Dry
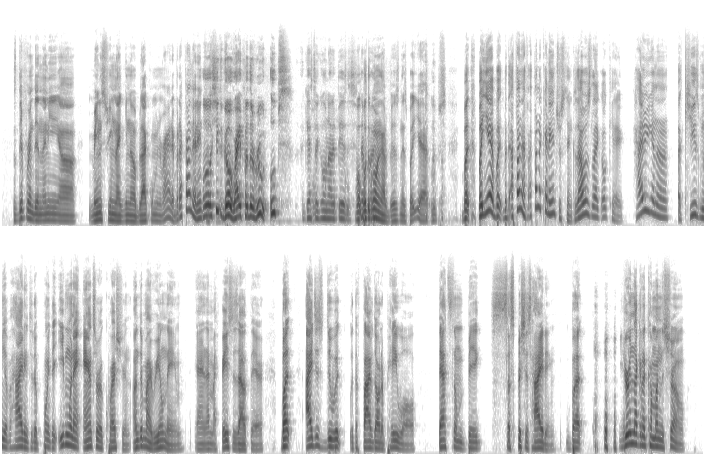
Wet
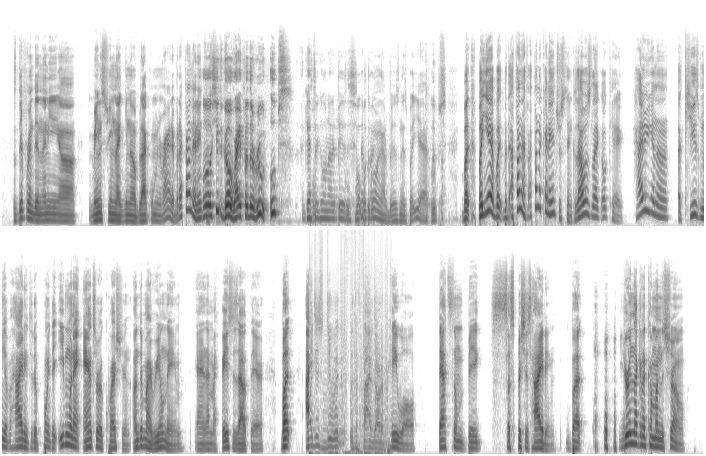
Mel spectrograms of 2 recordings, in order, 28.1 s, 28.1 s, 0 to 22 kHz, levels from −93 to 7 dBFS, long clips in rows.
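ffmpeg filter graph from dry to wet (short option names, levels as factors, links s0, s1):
-filter_complex "[0:a]asettb=1/sr,asplit=3[s0][s1][s2];[s0]atrim=end=6.174[s3];[s1]atrim=start=6.17:end=8.52,asetpts=PTS-STARTPTS,afade=t=in:d=0.004:c=qsin,afade=t=out:st=2.346:d=0.004:c=qsin,acompressor=threshold=0.01:ratio=6:attack=3.2:release=140:knee=1:detection=peak,lowshelf=f=270:g=8[s4];[s2]atrim=start=8.516[s5];[s3][s4]acrossfade=d=0.004:c1=hsin:c2=qsin[s6];[s6][s5]acrossfade=d=0.004:c1=qsin:c2=hsin,asettb=1/sr,asplit=3[s7][s8][s9];[s7]atrim=end=20.184[s10];[s8]atrim=start=20.18:end=21.85,asetpts=PTS-STARTPTS,afade=t=in:d=0.004:c=qsin,afade=t=out:st=1.666:d=0.004:c=qsin,aeval=exprs='val(0)+0.5*0.0133*sgn(val(0))':c=same,aeval=exprs='(tanh(14.1*val(0)+0.8)-tanh(0.8))/14.1':c=same,acompressor=threshold=0.0112:ratio=2:attack=3.2:release=140:knee=1:detection=peak[s11];[s9]atrim=start=21.846[s12];[s10][s11]acrossfade=d=0.004:c1=hsin:c2=qsin[s13];[s13][s12]acrossfade=d=0.004:c1=qsin:c2=hsin"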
